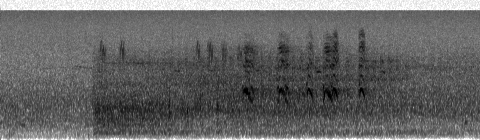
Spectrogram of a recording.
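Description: A bird calling: a run of about six short, harsh calls between two and five seconds in, over a steady outdoor background hiss that gets louder about a second in.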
